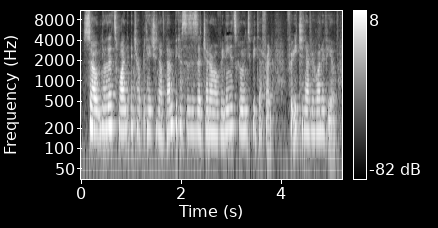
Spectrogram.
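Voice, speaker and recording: A woman's voice: on the low side, little pitch movement, rapid-fire. A woman reading tarot for her channel, congested with a cold, talking in a soothing, reassuring way and often repeating herself. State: stuffed up from a cold. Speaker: tarot reader. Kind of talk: tarot reading monologue to camera.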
